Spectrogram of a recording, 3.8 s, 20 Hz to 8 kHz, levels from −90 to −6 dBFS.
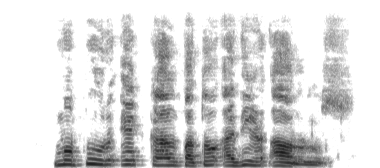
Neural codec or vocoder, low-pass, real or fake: codec, 16 kHz, 8 kbps, FreqCodec, larger model; 7.2 kHz; fake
